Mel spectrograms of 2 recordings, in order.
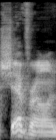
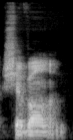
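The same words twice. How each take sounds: First: It sounds like the gas station brand name. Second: It does not sound like the brand name. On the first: The speaker calls it wrong. "not Chevron. It's not a gas station" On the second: The speaker calls it right. "but Chevron"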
